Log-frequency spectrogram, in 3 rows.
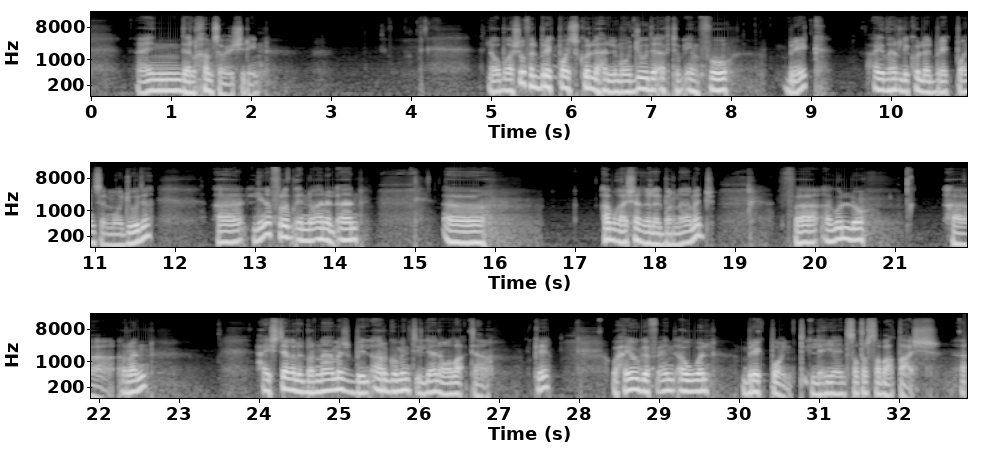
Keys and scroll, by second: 2.8-3.4 typing, 4.0 Return, 6.1-9.3 typing, 22.2-23.4 typing.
